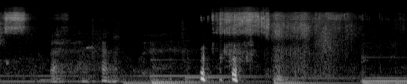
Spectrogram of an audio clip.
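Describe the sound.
A steady hiss of heavy rain falling in Yokohama fills the background, with brief low voices and a few soft knocks over the constant wash of falling water.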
